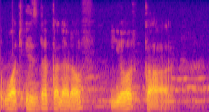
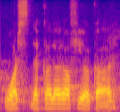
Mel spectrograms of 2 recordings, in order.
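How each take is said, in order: First: "Is" is said as a separate full word. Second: "Is" is shortened and joined onto "what".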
